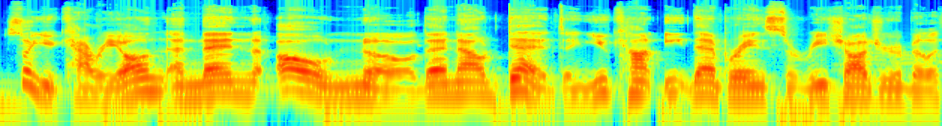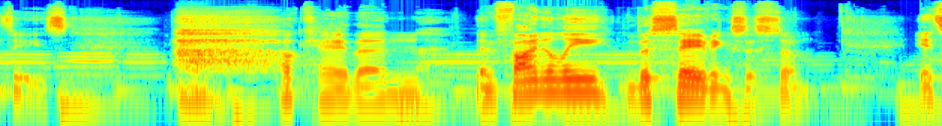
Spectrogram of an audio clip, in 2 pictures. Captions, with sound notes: So you carry on and then, oh no they're now dead and you can't eat their brains to recharge your abilities. *Sigh* Okay then... Then finally, the saving system.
